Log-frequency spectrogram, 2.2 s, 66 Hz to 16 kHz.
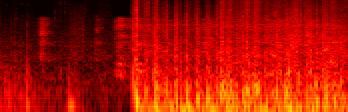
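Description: SAUG 9mm submachine gun in Call of Duty Black Ops 4 opens up in a loud, rapid automatic burst lasting over a second, preceded by quieter game sounds.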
